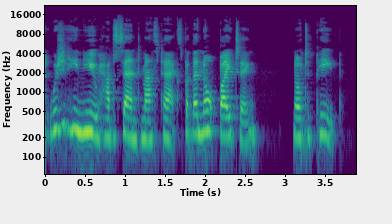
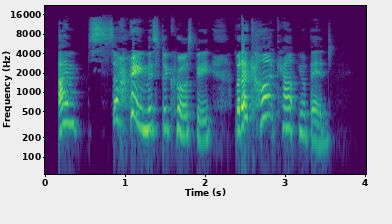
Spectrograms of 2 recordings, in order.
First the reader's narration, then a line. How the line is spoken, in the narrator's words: Julie says, voice shaking with laughter and possibly repressed rage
